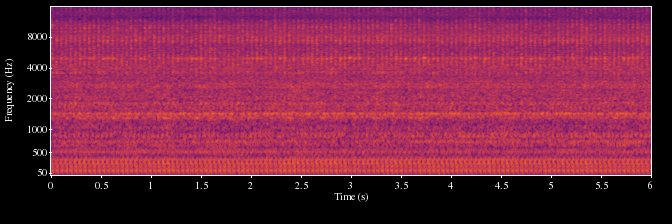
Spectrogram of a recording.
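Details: DR TR-1 walk-behind trimmer, Kawasaki FC150V 6.75 hp engine, warmed up and revved after carburetor cleaning and float needle work: steady, even high-rev buzz with no misses or surging; normal high-speed run.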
